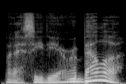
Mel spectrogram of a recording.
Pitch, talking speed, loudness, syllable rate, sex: 120 Hz, 240 wpm, -16 LUFS, 6.8 syllables/s, male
